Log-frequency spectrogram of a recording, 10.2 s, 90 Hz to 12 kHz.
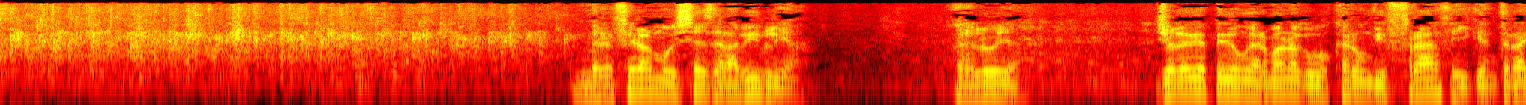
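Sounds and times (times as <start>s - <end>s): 
audience applause: 0.0s - 4.2s
laughter: 2.1s - 3.1s, 6.1s - 7.9s
speech: 3.8s - 5.5s, 6.4s - 7.0s, 7.7s - 10.1s.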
